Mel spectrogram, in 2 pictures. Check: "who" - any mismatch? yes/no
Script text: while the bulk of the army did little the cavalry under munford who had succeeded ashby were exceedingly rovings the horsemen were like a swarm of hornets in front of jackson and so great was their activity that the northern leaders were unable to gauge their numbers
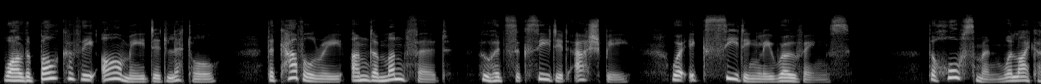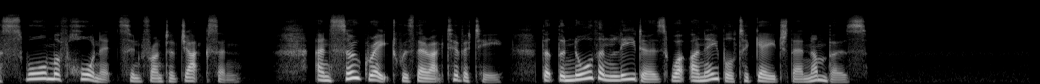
no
